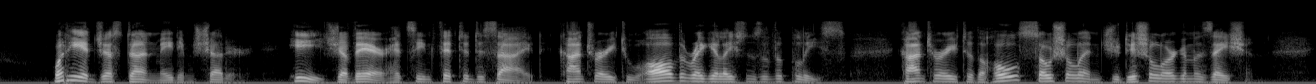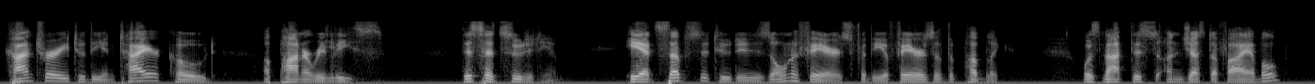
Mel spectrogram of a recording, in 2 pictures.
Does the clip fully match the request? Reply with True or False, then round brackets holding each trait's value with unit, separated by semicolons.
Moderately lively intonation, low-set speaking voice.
True (4.5 semitones; 115 Hz)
